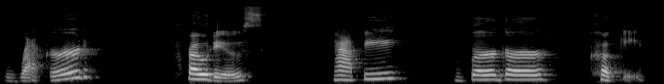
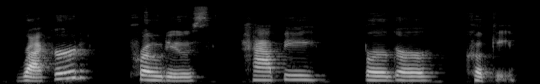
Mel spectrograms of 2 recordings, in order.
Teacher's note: I'm stressing syllable number one and I'm unstressing syllable number two.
